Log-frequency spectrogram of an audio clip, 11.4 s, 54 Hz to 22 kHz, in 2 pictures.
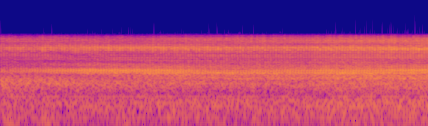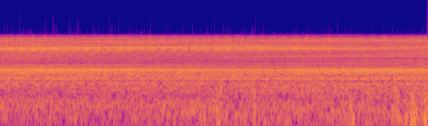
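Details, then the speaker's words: Audi A4 petrol engine at warm idle after about an hour of running, oil temperature above 200 degrees: light regular ticking about twice a second, heard only at idle; cause was a bad hydraulic timing chain tensioner at the back of the head. "all right here's the noise we get after driving for a while engine is nice and warm it's is running probably an hour or so"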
